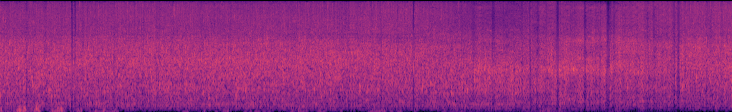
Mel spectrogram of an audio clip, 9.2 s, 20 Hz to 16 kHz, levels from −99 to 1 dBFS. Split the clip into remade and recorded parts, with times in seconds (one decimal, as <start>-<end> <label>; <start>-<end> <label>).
0.0-5.9 recorded; 5.9-8.5 remade; 8.5-9.2 recorded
